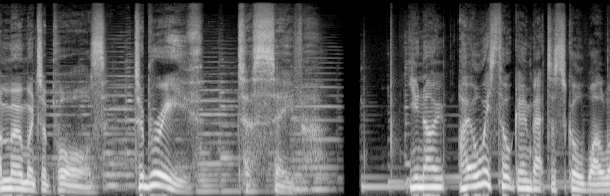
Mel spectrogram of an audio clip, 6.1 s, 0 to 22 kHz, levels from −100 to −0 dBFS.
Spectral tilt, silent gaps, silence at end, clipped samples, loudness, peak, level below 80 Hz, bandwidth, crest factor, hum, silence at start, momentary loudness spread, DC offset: -5 dB/octave; 3.44-3.60 s; 0 s; under 0.1%; -15 LUFS; -2 dBFS; -52 dBFS; 20 kHz; 12 dB; none; 0 s; 17 LU; under 0.1%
